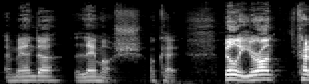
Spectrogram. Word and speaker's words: Lemos: is it it's it's I believe it's lemosh it's you know it's the Brazilian pronunciation so throw a little Portuguese uh heat on there sorry Amanda I'm trying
